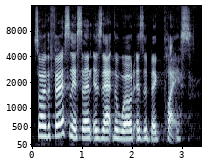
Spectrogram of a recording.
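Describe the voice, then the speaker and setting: Young New Zealand woman, former student, upbeat speaker, mid pitch, reverberant hall. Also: measured pace. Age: young adult. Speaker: alumna speaker. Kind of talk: prepared talk to an audience. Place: school hall.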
